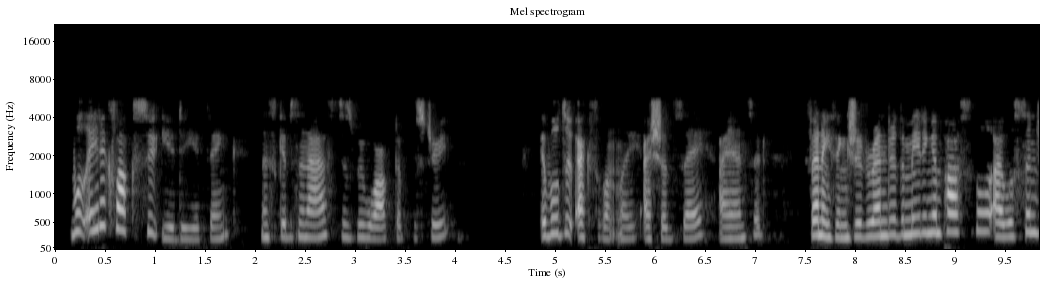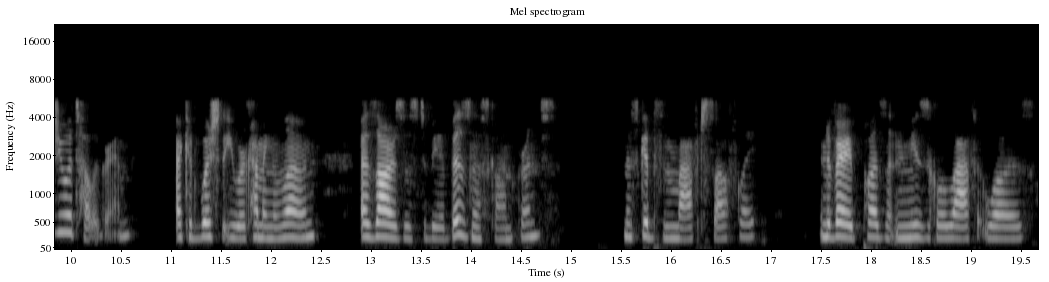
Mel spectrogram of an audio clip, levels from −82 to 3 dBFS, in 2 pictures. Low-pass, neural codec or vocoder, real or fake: 5.4 kHz; none; real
